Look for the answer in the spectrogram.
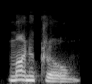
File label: "monochrome", Indian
